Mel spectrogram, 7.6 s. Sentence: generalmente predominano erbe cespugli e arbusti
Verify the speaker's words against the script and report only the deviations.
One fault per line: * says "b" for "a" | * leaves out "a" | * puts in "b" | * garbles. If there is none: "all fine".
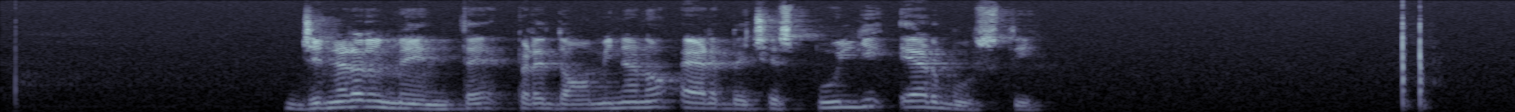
all fine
